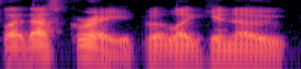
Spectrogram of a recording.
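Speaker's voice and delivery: ordinary talk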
